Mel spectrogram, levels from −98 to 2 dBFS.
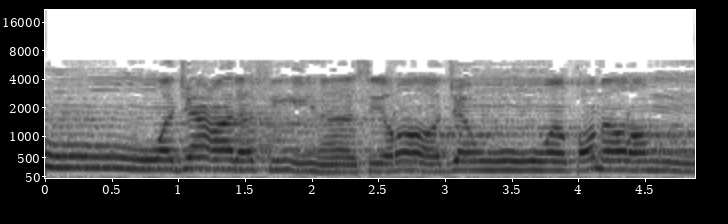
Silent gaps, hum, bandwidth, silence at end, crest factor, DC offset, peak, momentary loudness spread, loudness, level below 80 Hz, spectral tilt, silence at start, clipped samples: none; none; 6.6 kHz; 0 s; 14 dB; under 0.1%; 0 dBFS; 5 LU; -16 LUFS; -52 dBFS; -6.5 dB/octave; 0 s; under 0.1%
